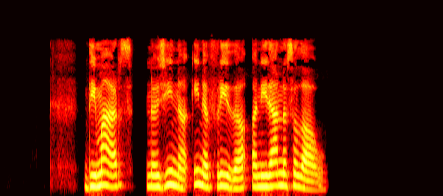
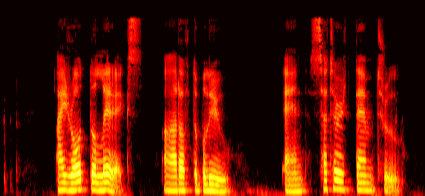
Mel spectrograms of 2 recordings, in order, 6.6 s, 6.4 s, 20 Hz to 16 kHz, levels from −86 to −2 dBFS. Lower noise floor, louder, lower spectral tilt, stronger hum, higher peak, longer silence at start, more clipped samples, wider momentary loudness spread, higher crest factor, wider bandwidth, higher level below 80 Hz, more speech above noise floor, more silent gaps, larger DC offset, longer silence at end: first, -82 dBFS vs -74 dBFS; first, -17 LUFS vs -23 LUFS; second, -4 dB/octave vs -6.5 dB/octave; neither; first, -2 dBFS vs -6 dBFS; first, 1.25 s vs 0.85 s; neither; second, 9 LU vs 14 LU; about the same, 18 dB vs 18 dB; second, 7.8 kHz vs 11.5 kHz; about the same, -60 dBFS vs -56 dBFS; first, 66 dB vs 52 dB; first, 2.12-2.19 s vs none; neither; first, 1.8 s vs 0.4 s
